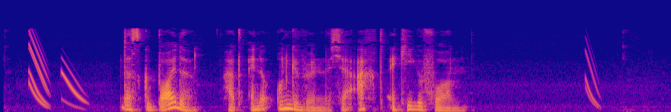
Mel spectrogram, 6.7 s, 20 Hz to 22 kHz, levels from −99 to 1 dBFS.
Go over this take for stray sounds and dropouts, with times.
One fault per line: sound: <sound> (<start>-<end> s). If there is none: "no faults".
sound: chirp (0.3-0.9 s)
sound: chirp (5.9-6.0 s)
